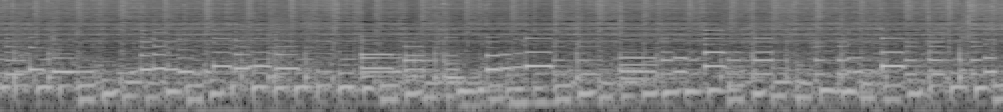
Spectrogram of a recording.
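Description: Jazz guitar trio playing: an archtop guitar plays a single-note melody line over a plucked double bass and a drum kit keeping time on the cymbals.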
